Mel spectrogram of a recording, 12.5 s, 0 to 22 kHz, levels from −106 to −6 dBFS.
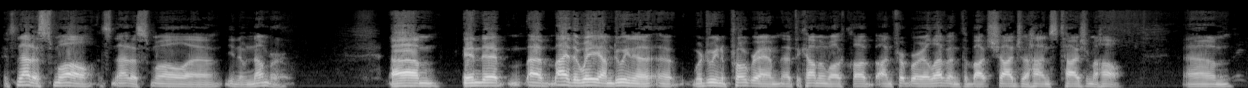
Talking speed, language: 190 wpm, English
